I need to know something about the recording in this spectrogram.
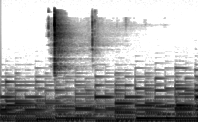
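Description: Background music with a keyboard melody, and over it a short sharp rasp about two-thirds of a second in and a fainter one just after a second: vinyl electrical tape being pulled off the roll and torn while wrapping a wiring harness.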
